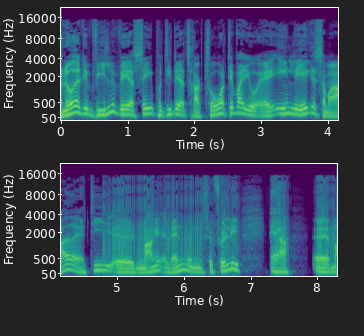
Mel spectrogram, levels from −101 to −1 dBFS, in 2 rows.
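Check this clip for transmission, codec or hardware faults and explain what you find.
One fault is present: buffer tearing from 4.77 s to the end at 8.30 s. The write and read positions of the playback ring buffer have slipped and now cross inside every period. A small sliver of each buffer carries audio from about 20 ms earlier, spliced in with hard joins on both sides. Over the speech this produces a continuous robotic buzz at 86.1 Hz, which fits a 512-sample buffer.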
